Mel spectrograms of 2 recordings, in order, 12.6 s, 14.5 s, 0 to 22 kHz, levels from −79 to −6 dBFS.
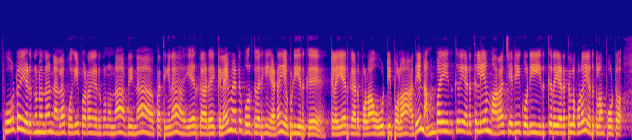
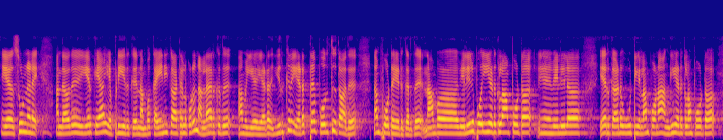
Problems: none marked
